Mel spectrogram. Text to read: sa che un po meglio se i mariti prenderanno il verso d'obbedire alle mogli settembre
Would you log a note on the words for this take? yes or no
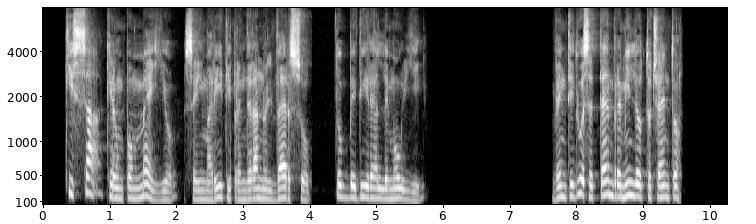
no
